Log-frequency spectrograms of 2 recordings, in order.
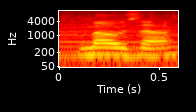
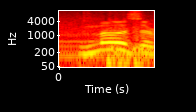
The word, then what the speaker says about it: Moza: to uh moza racing moza we're gonna we're gonna say it how they say it moza racing for all the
